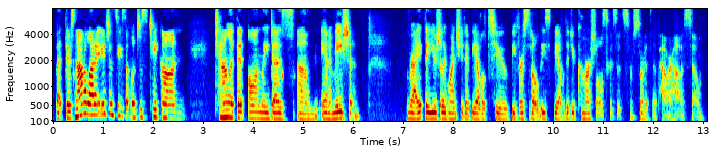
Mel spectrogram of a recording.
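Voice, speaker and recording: A woman's voice: sits low, fairly bright tone. A woman hosting a podcast interview, chatting casually and asking follow-up questions. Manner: conversational, asks follow-up questions. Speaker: podcast host.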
